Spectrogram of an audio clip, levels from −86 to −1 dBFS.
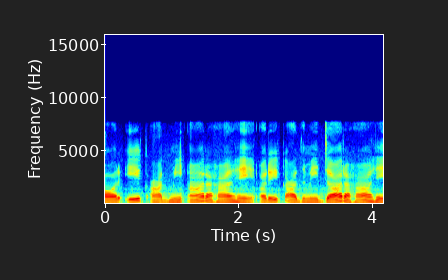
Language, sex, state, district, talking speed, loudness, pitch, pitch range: Hindi, female, Maharashtra, Mumbai Suburban, 170 wpm, -15 LUFS, 175 Hz, 170-190 Hz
